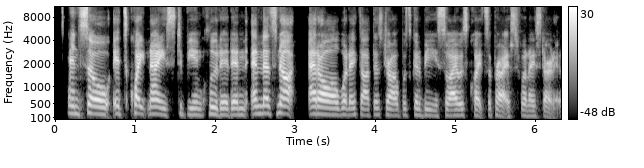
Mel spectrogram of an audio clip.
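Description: With a Canadian accent, a woman talks at a very fast pace with hardly any pauses and fairly even intonation, the sound dry with no echo and the background quiet. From northwestern Ontario, Canada (First Nations). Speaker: guest. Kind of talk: webinar conversation. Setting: video call. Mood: warm, pleased. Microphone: video call.

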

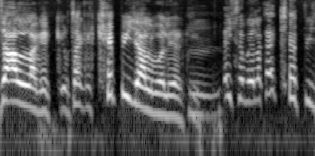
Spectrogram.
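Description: An extremely high-pitched man with lively intonation, in dry, close sound with no echo. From West Bengal, Purba Medinipur coast. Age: 60s. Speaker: retired local resident. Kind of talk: casual interview. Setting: outdoors on beach.

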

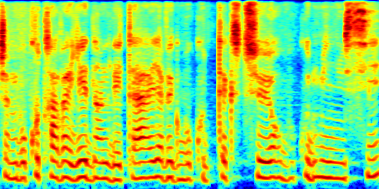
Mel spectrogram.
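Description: A woman talks at a fairly quick pace, somewhat breathy, with a dark, mellow tone. Her intonation is monotone and flat, and the background is quiet. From France. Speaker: visual artist, ceramist. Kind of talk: interview. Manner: hesitant, with frequent fillers and repetitions. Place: hall. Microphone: lapel.

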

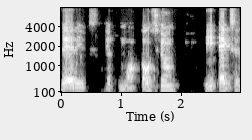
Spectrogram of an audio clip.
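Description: A man with a Honduran accent, very slow, against a quiet background. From Honduras. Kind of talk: question in online meeting. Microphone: video call.

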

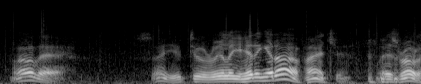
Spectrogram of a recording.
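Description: Using a put-on character voice, a man sounds gruff at medium pitch, moving at a fairly quick pace with big swings in loudness. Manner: gruff, threatening, sarcastic.

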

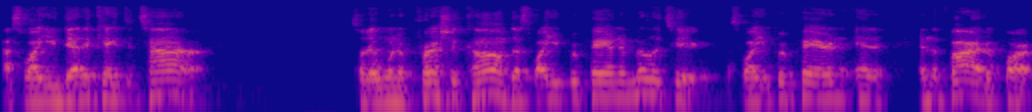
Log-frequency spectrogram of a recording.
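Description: A man with an American accent, a high pitch and a bright, sharp tone, at a very fast pace with fairly even intonation and long, frequent pauses. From Texas, Houston. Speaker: entrepreneur, keynote speaker; keynote speaker. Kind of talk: motivational keynote speech. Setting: video call. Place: home room. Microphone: video call.

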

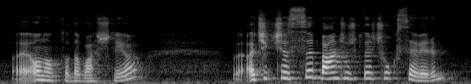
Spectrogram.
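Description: Her pitch swings very widely. The woman keeps a moderate pace. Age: 40s. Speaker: patient sharing IVF story. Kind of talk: interview testimony. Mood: warm, emotional recollection. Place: studio.

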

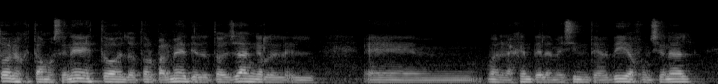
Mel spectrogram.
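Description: Dark, mellow male speech, fairly quick in pace and ordinary in pitch variation. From Argentina. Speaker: doctor. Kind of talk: health explainer video, answering viewer questions. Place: home room. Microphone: phone near.

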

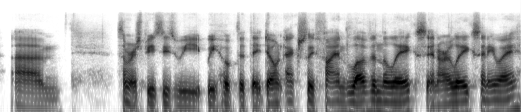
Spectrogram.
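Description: A man with an American accent speaks at a fairly quick pace and a very deep, low pitch, with fairly even intonation. His tone is bright and sharp, in dry sound with no echo against a quiet background. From Boston, Massachusetts. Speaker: environmental scientist. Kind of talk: lecture. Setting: video call. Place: home room. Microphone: studio mic.

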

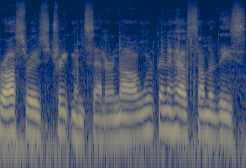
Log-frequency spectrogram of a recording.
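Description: Her tone is dark and mellow, and she talks at a very fast pace. The sound is dry with no echo, though background noise is noticeable. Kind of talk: interview answer. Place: garden. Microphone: handheld.

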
